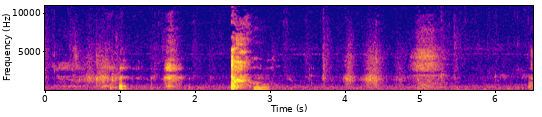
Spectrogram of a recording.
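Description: A person coughs once, sharply, about halfway through, with a few quieter short noises around it.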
